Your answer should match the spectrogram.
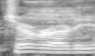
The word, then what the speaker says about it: Joe Rohde: I know, if you know who, like, Joe Rohde is, I don't know if I said his name right, I probably butchered it, but, Joe Rohde, yep.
